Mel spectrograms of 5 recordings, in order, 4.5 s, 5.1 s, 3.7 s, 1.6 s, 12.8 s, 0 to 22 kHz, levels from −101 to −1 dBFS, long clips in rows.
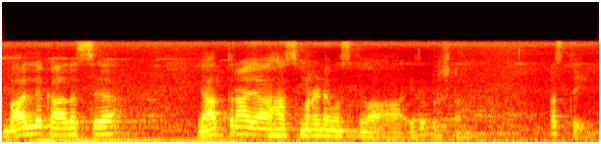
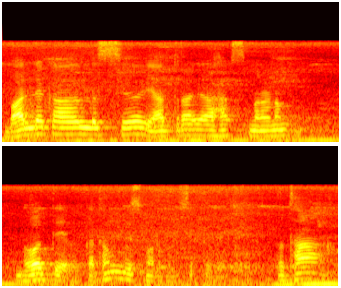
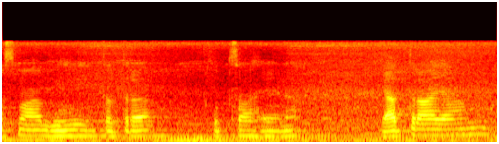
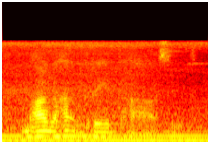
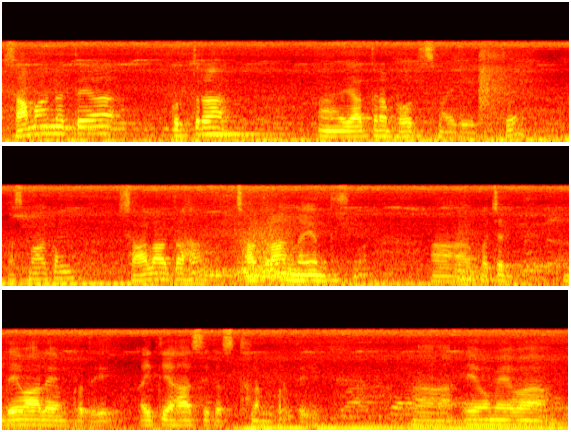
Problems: constant background noise, continuous background conversations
